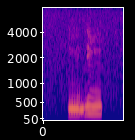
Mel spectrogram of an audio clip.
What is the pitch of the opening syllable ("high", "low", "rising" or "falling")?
low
